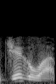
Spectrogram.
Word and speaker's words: gigawatt: the lightning who came up with the 1.21 gigawatts was that you or or was that b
